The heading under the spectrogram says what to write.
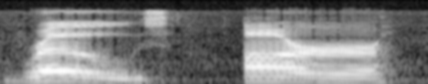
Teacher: your tongue also with the letter r goes to the top of your mouth but it's in the back part of your mouth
